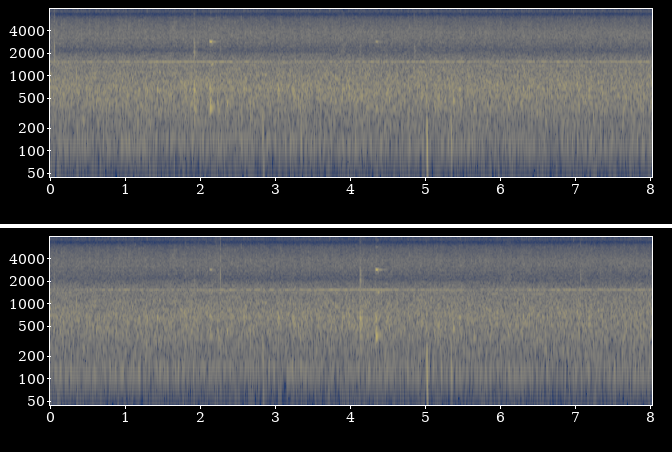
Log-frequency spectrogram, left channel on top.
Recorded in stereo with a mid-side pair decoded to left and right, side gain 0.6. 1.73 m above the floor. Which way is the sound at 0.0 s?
10° left.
